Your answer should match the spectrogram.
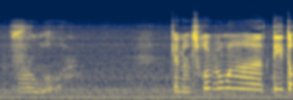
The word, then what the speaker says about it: Ruel: Yung spelling ng Rule ni Rule, Ruel. R-U-E-L. Ruel. Ganun. Pero it's pronounced as Rule.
